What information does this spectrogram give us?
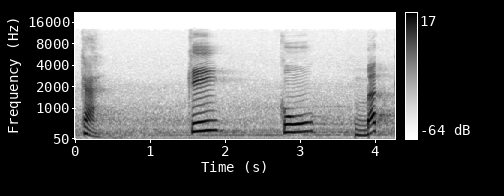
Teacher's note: Selanjutnya huruf k diucapkan dengan mengangkat pangkal lidah kita ke posisi di depan huruf qf. Ka diucapkan dengan mengalirkan nafas kita.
